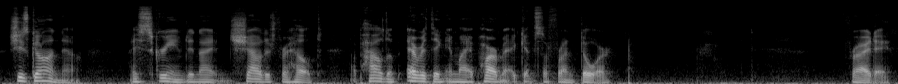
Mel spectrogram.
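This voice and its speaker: A man's voice: mid-range voice, expressive, normal speed, creaky, long pauses. A man reading a first-person horror story aloud in a dramatic, theatrical way, sometimes stumbling over words. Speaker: amateur horror story reader.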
